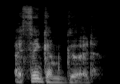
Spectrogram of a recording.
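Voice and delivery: muttering. Clint turns down Darden's offer over the card deck, muttering. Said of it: "Clint muttered".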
